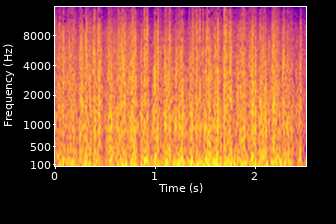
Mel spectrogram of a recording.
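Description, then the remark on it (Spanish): A bag of potato crisps being crumpled and handled as a demonstration with the software switched off: a loud, dense crackling of plastic with rapid sharp snaps running continuously for a couple of seconds, no voices. “Esa es la bolsa. Disculpad los ruidos, pero.”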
